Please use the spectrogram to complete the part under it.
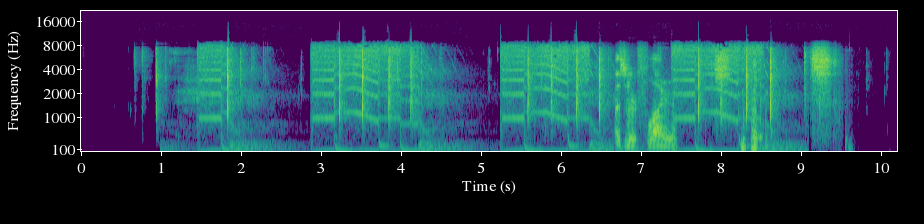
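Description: Fast electronic game music plays with a pounding beat, cutting off and restarting.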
